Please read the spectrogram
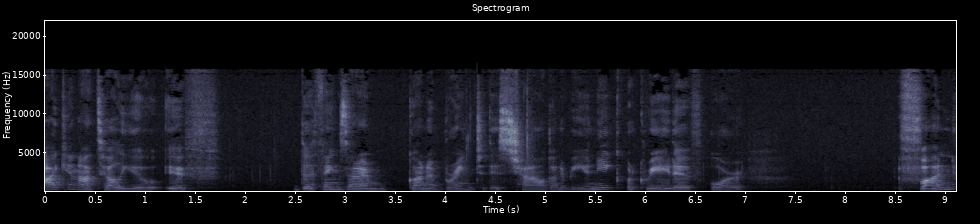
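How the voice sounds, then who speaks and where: Speaking in a Portuguese accent, a woman at a medium pitch keeps a fairly even intonation and a fairly slow pace, with long, frequent pauses and big swings in loudness. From Portugal. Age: 20s. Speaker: book vlogger. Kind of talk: casual vlog talk.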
